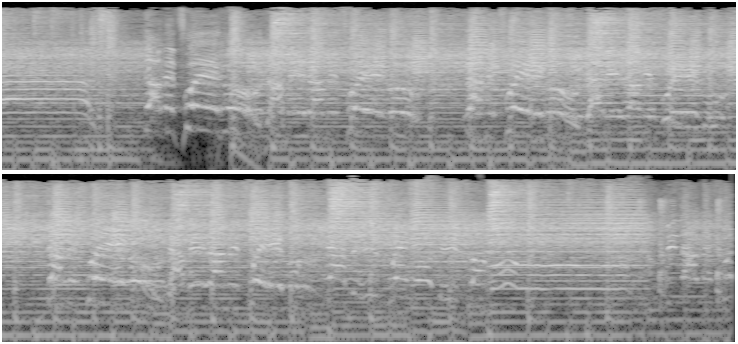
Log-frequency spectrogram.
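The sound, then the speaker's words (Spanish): A loud rock band plays a cover version of a well-known popular song steadily, with dense distorted guitars and pounding drums filling the mix, briefly dropping out for a moment near the start before surging back to full volume. “ahí estaba entonces …, la versión de …”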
